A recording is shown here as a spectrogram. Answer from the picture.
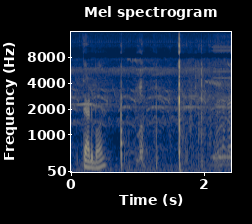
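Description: A cricket bat hitting a tennis ball, one sharp crack about one and a half seconds in, the loudest sound here. A short shout comes just before it, near the start.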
